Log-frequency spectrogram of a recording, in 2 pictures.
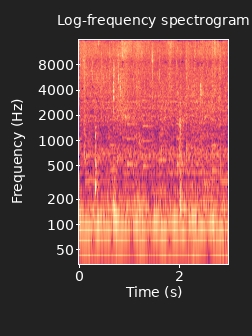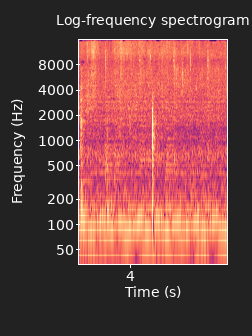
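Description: Chicken wings sizzling in a sticky butter sauce in a nonstick pan while a wooden spatula stirs and turns them, with a few sharp knocks of the spatula on the pan, the loudest about four and a half seconds in.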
